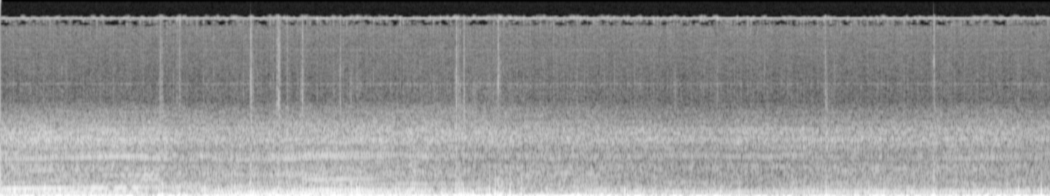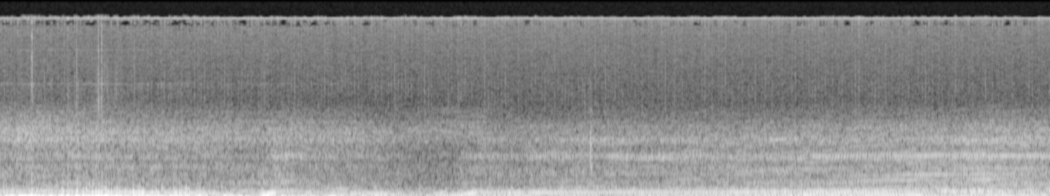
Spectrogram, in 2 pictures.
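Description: Car engine under hard driving on a race track, heard from inside the cabin over a heavy low rumble of wind and road. The engine note falls away about two-thirds of the way through, dips twice briefly, then builds again.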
